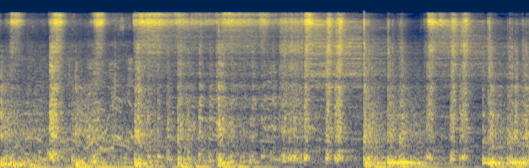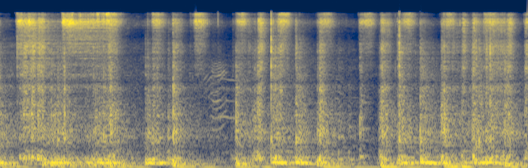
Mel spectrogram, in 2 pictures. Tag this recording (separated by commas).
people marching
